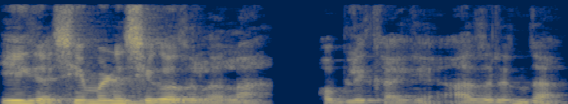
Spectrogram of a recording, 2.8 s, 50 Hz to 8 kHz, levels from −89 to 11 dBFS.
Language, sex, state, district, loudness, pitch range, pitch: Kannada, male, Karnataka, Bellary, -21 LUFS, 115-175 Hz, 155 Hz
